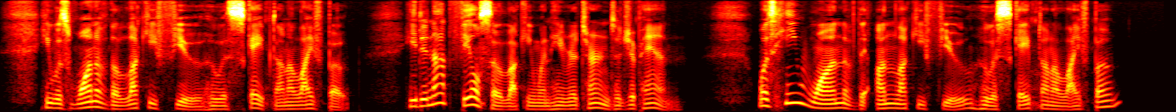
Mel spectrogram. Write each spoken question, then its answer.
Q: Was he one of the unlucky few who escaped on a lifeboat?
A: No, he wasn't one of the unlucky few who escaped on a lifeboat.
